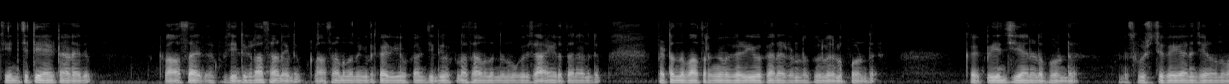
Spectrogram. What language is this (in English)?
Malayalam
